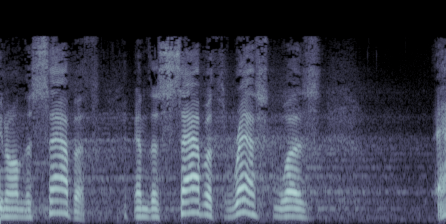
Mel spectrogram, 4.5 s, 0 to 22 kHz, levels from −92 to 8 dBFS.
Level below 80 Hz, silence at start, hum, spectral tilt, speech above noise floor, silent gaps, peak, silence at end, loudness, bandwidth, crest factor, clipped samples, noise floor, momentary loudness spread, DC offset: -64 dBFS; 0 s; none; -4 dB/octave; 28 dB; none; -2 dBFS; 0 s; -20 LUFS; 11.5 kHz; 20 dB; under 0.1%; -48 dBFS; 21 LU; under 0.1%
